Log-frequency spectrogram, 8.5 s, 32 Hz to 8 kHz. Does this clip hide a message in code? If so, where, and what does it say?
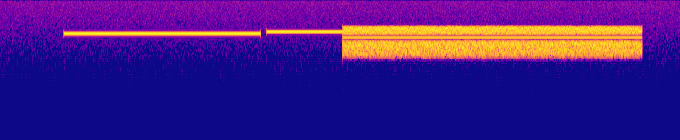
Yes: dial-up modem handshake (low-speed, two carriers) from 0.8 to 8.0 s, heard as two whistles, then hiss.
